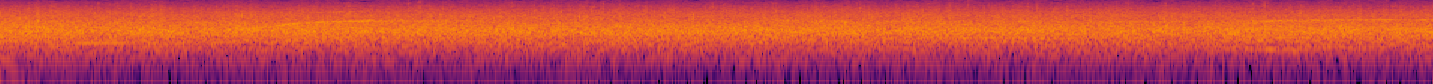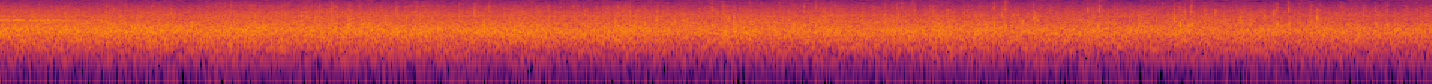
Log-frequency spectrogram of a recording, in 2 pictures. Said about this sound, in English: I can see from your applause, sisters and brothers, that you agree with the report.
